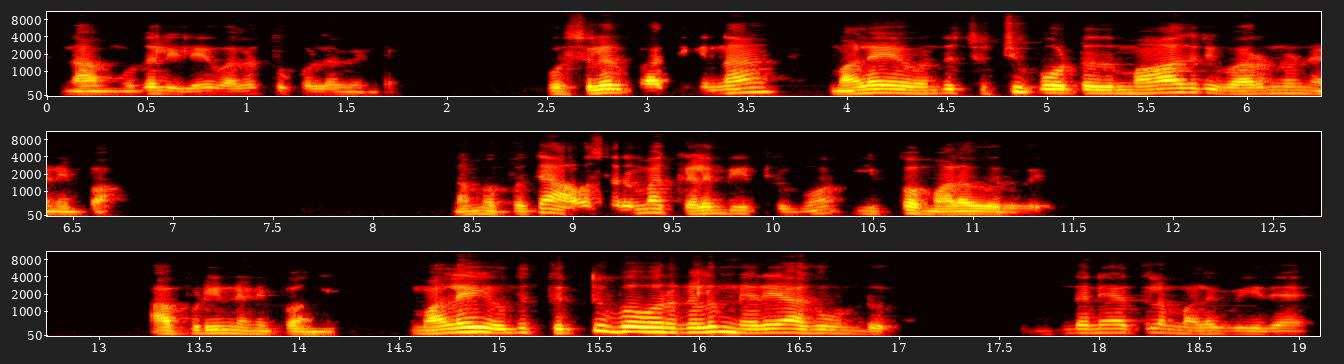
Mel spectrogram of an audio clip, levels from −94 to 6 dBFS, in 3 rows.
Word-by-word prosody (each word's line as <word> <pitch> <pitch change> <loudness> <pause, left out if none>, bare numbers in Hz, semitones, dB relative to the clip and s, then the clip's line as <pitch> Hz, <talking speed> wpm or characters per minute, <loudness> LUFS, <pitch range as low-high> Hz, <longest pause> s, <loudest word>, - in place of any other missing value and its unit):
நாம் 105 +1 -2
முதலிலே 115 0 -5
வளர்த்துக் 115 +3 -11
கொள்ள 100 - -8
வேண்டும். 90 0 -18 0.7
ஒரு 120 -2 -3
சிலர் 150 +2 +5
பார்த்தீங்கன்னா, 125 +4 -1 0.5
மழையை 145 +5 +4
வந்து 130 +4 -4
சுவிட்சு 130 +9 -2
போட்டது 140 -2 +5
மாதிரி 160 +2 +2
வரணும்னு 125 +1 -3
நினைப்பான். 95 -2 -7 1.7
"நம்ம 110 +3 -5
இப்பத்தேன் 110 +12 -1
அவசரமா 145 +2 -3
கெளம்பிட்டுருப்போம். 125 -5 -5 0.2
இப்ப 125 +6 0
மழை 105 +2 +2
வருது." 85 -4 -5 2.0
அப்படின்னு 130 +1 -3
நெனைப்பாங்க. 105 -4 -5 0.5
மழைய 170 +9 +8
வந்து 160 +3 -5
திட்டுபவர்களும் 185 +2 +5
நிறைய 150 0 +2
உண்டு. 120 -2 -8 0.9
"இந்த 150 +2 -6
நேரத்தில 155 +1 -5
மழை 120 0 -6
பெய்யுதே! 110 -1 -8
130 Hz, 105 wpm, -20 LUFS, 110-150 Hz, 2.0 s, மழைய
